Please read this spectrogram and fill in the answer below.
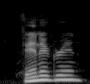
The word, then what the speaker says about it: fenugreek: Took a Vinogren. Fenugreek? Is that how you say it? – Sure.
